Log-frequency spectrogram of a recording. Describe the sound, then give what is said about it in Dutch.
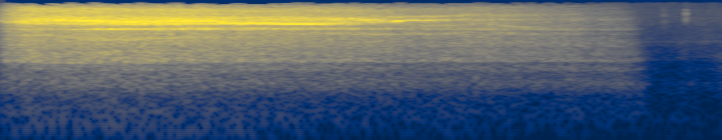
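A long, breathy exhale blown out during a guided relaxation. One steady, loud hiss lasts about three seconds, slowly fades, then stops abruptly. “diep adem en blaas je alles even uit, want het is tijd om weer terug te gaan. Dus adem in en blaas alles uit.”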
